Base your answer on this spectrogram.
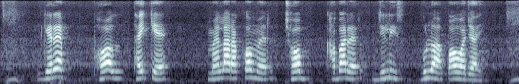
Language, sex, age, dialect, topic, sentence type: Bengali, male, 18-24, Jharkhandi, agriculture, statement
